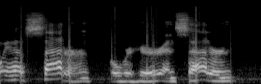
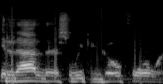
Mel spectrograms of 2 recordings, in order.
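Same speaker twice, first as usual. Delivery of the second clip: usual speaking voice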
